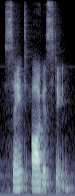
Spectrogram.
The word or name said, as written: St. Augustine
